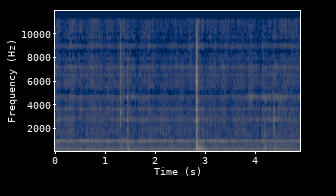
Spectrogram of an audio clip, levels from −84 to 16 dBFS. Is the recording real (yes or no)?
no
